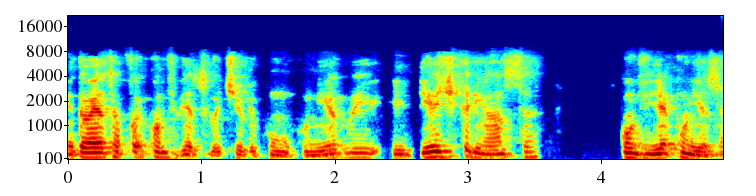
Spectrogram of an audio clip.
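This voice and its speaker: A man with a medium pitch at a very fast pace. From Brazil, Rio de Janeiro (Baixada Fluminense, Duque de Caxias). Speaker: participant in a class discussion. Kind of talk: discussion in a class. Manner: hesitant, many fillers and repetitions.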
